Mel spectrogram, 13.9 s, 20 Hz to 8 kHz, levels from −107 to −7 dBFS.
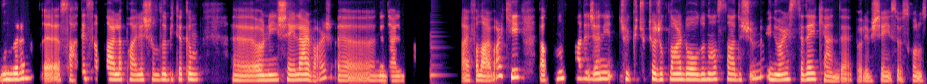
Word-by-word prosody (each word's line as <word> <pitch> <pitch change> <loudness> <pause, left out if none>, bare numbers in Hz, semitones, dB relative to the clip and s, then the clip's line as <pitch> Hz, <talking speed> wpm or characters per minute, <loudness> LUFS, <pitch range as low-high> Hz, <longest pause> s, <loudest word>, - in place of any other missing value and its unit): bunların, 205 +5 +5 0.2
eee, - - +1
sahte 235 - -3
hesaplarla 205 -4 +1
paylaşıldığı 190 0 -1
birtakım, 195 0 0 0.5
eee, 165 -1 0
örneğin 175 +1 +3
şeyler 185 +1 +3
var, 230 - -5
eee, 170 - -1 0.5
neden 160 -1 -3 0.9
sayfalar 165 -1 +1
var, 320 +1 -1
ki 275 -3 +2 0.3
bak 175 0 +4
bunun 240 +3 +2 0.2
sadece, 225 -2 0
hani, 225 +7 +1
çü 210 -2 -3
küçük 220 -3 -11
çocuklarda 200 -1 +3
olduğunu 195 +1 +3
asla 200 -2 0
düşünme. 235 +8 -3
Üniversitedeyken 200 - +1
de 80 0 -6
böyle 75 - -5
bir 75 - -10
şey 80 +1 -1
söz - - -7
konusu 80 0 -4
195 Hz, 140 wpm, -22 LUFS, 180-210 Hz, 0.9 s, bunların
